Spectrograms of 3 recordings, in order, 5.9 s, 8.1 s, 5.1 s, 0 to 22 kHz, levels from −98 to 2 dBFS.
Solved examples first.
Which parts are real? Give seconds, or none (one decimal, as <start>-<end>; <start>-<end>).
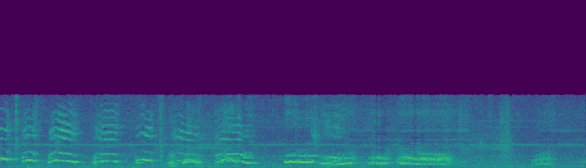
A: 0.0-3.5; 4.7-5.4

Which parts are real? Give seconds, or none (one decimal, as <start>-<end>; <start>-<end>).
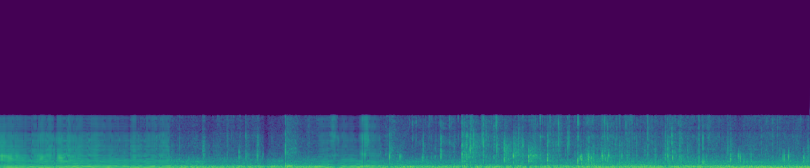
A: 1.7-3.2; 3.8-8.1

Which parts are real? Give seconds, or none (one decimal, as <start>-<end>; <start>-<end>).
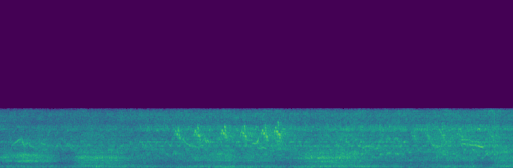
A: 0.0-3.4; 4.1-5.1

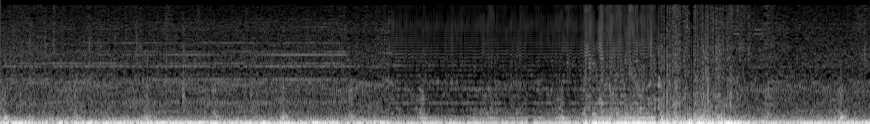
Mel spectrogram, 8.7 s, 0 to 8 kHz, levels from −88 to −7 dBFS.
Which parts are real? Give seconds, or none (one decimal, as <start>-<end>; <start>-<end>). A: 0.0-3.9; 6.6-8.7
